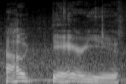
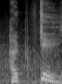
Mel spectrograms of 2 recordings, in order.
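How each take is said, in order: First: Slow, higher mock indignant scolding; hammed-up theatrical outrage. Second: Much higher, tearful-indignant how dare you; imitating Greta's outraged speech; Greta Thunberg impression. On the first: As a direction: drag out a fake-offended how dare you. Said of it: "best Greta Thunberg voice". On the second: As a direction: do Greta scolding the world leaders. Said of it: "in your best, best Greta Thunberg voice".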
